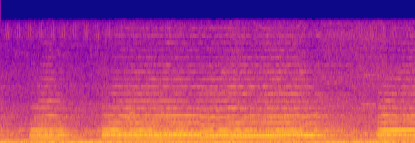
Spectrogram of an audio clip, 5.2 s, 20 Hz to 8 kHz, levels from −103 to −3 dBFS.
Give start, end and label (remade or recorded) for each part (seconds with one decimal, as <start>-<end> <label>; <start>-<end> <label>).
0.0-2.5 recorded; 2.5-3.0 remade; 3.0-3.7 recorded; 3.7-4.4 remade; 4.4-5.2 recorded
